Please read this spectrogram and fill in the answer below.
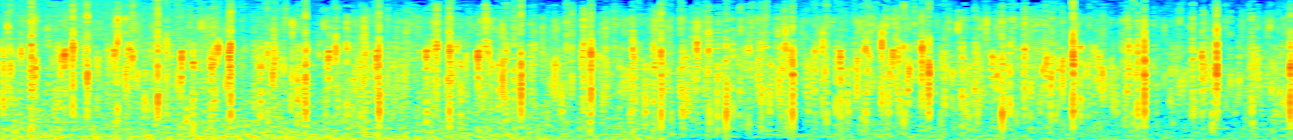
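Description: Dense, irregular crackling clicks over a low rumble.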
